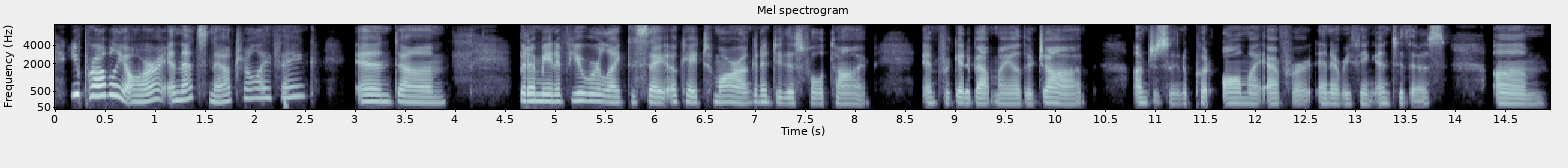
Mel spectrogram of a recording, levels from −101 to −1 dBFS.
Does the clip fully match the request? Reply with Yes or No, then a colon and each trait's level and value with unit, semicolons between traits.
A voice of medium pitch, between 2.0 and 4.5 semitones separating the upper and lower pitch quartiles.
No: medium, 170 Hz; average, 5.1 semitones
